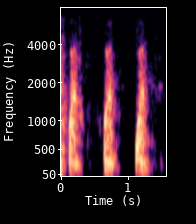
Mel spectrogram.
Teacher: el dorso de la lengua va a acercarse hacia el velo para producir las consonantes velar es como se ve el caso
